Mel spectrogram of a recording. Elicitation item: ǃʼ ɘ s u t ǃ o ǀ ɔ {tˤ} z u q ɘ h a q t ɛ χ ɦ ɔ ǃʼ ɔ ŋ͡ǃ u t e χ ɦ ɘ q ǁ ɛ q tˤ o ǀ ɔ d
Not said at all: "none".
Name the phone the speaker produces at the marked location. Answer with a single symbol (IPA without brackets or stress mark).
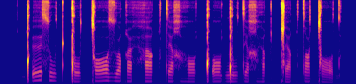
none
